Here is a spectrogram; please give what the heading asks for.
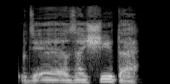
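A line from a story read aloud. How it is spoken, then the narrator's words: Fearful hoarse rasp. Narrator (Russian): прохрипел ближайший к нам, опасаясь выходить из-под защиты арки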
